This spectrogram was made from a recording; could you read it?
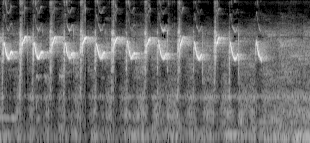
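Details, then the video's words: Plain-throated sunbird singing at full pace, a lure recording meant to get lazy caged birds singing: a quick, even string of bright, looping high whistles, about three per second, ending abruptly. "kolibri manggar full gacor buat pancingan korlab yang males bunyi"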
